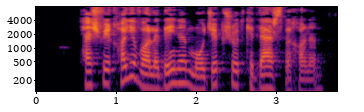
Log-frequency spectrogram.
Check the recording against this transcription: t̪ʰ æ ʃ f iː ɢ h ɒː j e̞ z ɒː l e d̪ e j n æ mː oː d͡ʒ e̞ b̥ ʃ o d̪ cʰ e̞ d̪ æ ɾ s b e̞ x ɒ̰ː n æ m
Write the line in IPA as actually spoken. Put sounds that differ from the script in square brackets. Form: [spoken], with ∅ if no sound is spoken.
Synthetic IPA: t̪ʰ æ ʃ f iː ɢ h ɒː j e̞ [v] ɒː l e d̪ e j n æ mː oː d͡ʒ e̞ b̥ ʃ o d̪ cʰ e̞ d̪ æ ɾ s b e̞ x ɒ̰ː n æ m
